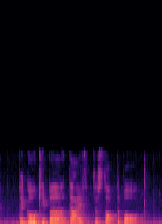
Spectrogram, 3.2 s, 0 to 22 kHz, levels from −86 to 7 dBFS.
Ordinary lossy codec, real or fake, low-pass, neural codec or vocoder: none; real; 7.2 kHz; none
